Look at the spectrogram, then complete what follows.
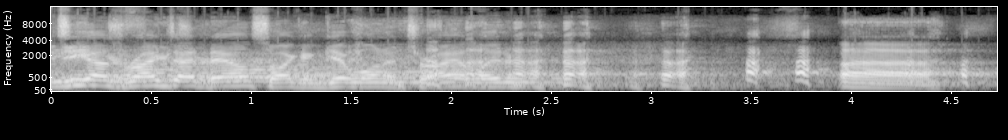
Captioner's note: laughter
